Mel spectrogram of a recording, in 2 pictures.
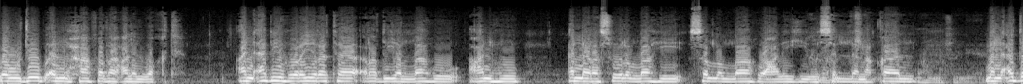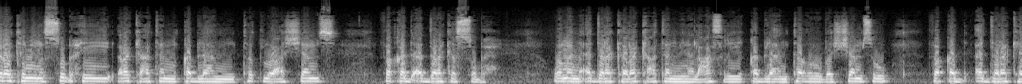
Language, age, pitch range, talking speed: Arabic, 50-69, 125-140 Hz, 120 wpm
